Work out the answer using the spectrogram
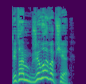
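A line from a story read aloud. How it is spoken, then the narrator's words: Shouted. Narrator (Russian): прокричал Брагинский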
